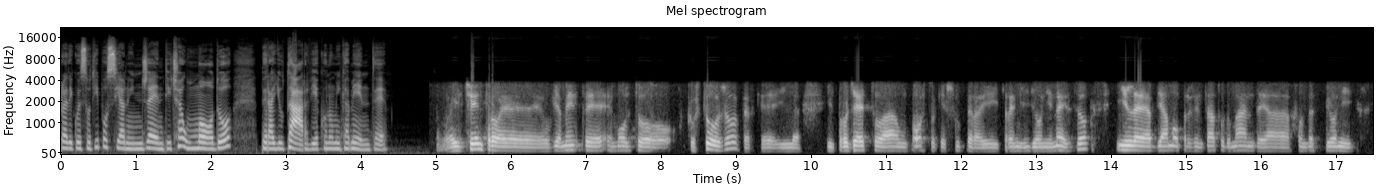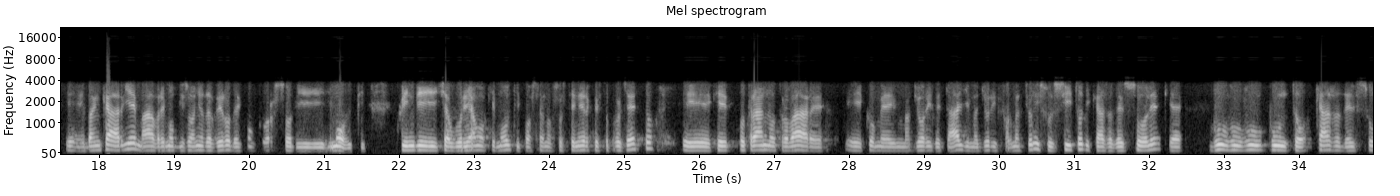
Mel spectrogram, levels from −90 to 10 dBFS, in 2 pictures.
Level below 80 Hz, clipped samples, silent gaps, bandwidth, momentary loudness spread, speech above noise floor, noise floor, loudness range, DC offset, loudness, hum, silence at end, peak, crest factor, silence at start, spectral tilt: -64 dBFS; under 0.1%; none; 13.5 kHz; 12 LU; 42 dB; -59 dBFS; 3 LU; under 0.1%; -17 LUFS; none; 0 s; 0 dBFS; 16 dB; 0 s; -5.5 dB/octave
